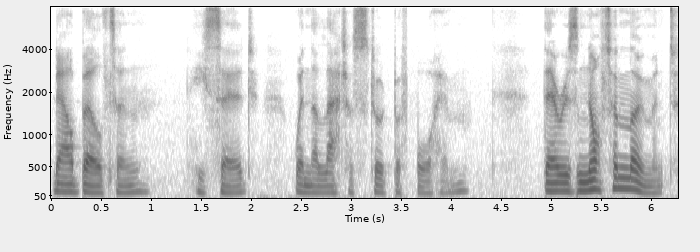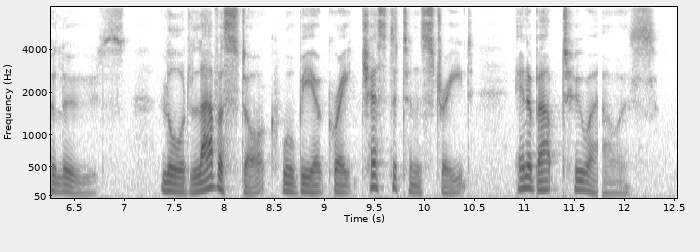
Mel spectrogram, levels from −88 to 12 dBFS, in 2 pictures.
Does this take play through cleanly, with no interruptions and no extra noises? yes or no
no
